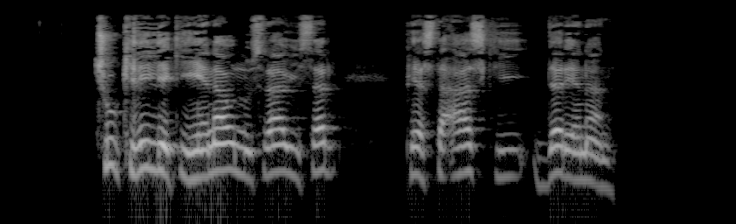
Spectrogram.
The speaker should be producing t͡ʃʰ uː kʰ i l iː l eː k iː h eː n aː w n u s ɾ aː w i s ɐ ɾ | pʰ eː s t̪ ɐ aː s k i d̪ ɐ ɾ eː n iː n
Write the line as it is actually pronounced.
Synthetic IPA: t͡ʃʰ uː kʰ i l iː l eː k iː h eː n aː w n u s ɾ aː w i s ɐ ɾ | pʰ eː s t̪ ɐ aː s k i d̪ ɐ ɾ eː n aː n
